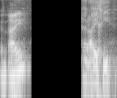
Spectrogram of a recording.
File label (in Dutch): Eigi, Nieuw lekkerlands dialect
